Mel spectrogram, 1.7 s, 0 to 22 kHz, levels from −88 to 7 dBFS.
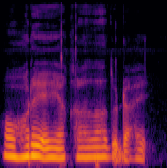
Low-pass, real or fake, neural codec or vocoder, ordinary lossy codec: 19.8 kHz; fake; vocoder, 44.1 kHz, 128 mel bands every 512 samples, BigVGAN v2; none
